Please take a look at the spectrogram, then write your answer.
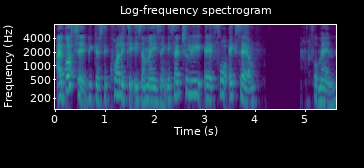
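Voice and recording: The delivery moves at a moderate pace with lively, varied intonation. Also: woman, fairly low pitch for a woman.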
